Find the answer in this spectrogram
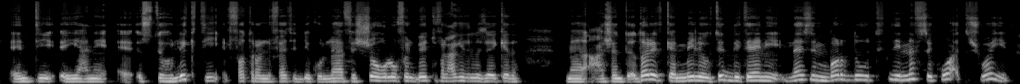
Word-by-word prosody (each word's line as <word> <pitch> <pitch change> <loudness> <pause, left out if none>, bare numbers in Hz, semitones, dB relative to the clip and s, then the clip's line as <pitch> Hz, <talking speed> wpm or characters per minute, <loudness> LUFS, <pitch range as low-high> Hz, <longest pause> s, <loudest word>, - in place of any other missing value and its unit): أنتِ 140 +2 0
آآ، 145 - +3
يعني 135 -1 +1 0.3
استهلكتِ 145 +7 0 0.2
الفترة 150 -1 -5
اللي 135 -1 0
فاتت 140 +1 -5
دي 135 +2 -1
كلّها 135 +2 -1
في 140 +1 -6
الشغل 170 +4 +2
وفي 170 0 0
البيت 175 +2 +1
وفي 165 - -6
الحاجات 160 +2 -1
اللي 155 -1 0
زي 145 0 +2
كده 140 -2 -2 0.4
ما 135 -1 +1
علشان 135 +1 0
تقدري 220 +10 +4
تكملي 180 -2 +3
وتدي 170 +2 +2
تاني، 180 -3 +2
لازم 200 0 0
برضو 210 +1 0
تدي 210 +2 -3
لنفسِك 205 -3 -1
وقت 245 +2 -1
شوية 225 -9 -3
160 Hz, 175 wpm, -22 LUFS, 140-190 Hz, 0.4 s, تقدري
